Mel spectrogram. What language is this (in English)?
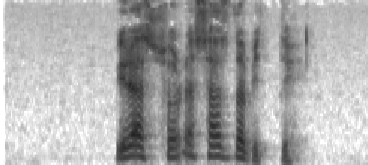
Turkish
